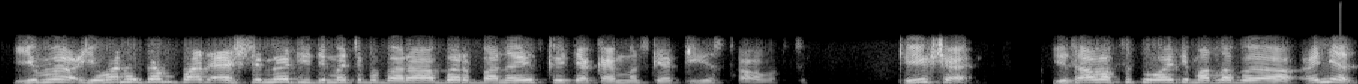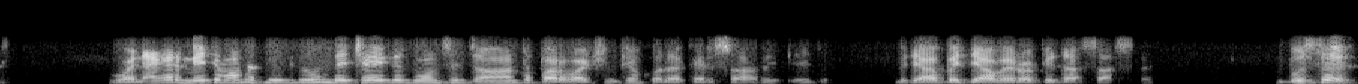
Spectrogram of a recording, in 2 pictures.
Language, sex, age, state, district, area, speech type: Kashmiri, male, 60+, Jammu and Kashmir, Ganderbal, rural, conversation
